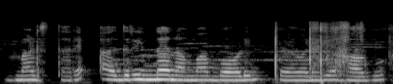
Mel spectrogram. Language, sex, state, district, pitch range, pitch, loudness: Kannada, female, Karnataka, Mysore, 195-215 Hz, 205 Hz, -21 LUFS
